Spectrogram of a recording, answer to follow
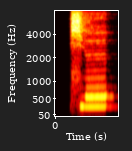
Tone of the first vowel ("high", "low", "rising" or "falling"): high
